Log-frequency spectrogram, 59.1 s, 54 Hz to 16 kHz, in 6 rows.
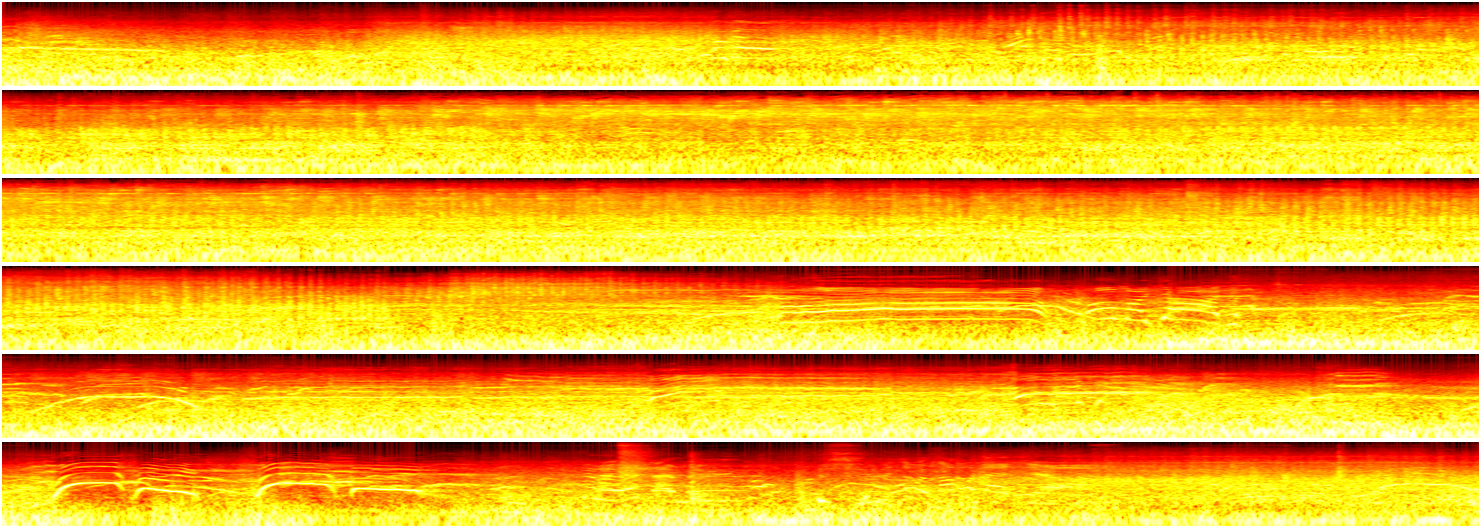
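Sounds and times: wheels rumbling on track: 0.0 - 59.0
wind noise: 0.0 - 59.0
lift chain clattering with clicks: 6.4 - 34.3.

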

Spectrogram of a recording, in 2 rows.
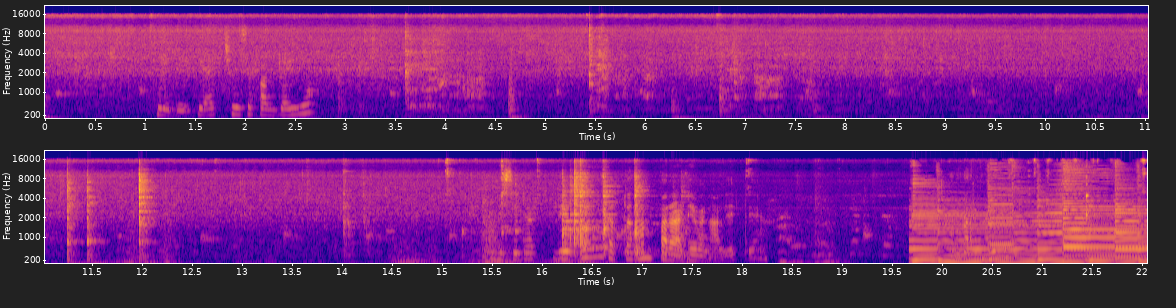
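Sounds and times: light sizzle: 0.0 - 18.3
spatula scraping frying pan: 2.7 - 8.7, 10.9 - 17.2.

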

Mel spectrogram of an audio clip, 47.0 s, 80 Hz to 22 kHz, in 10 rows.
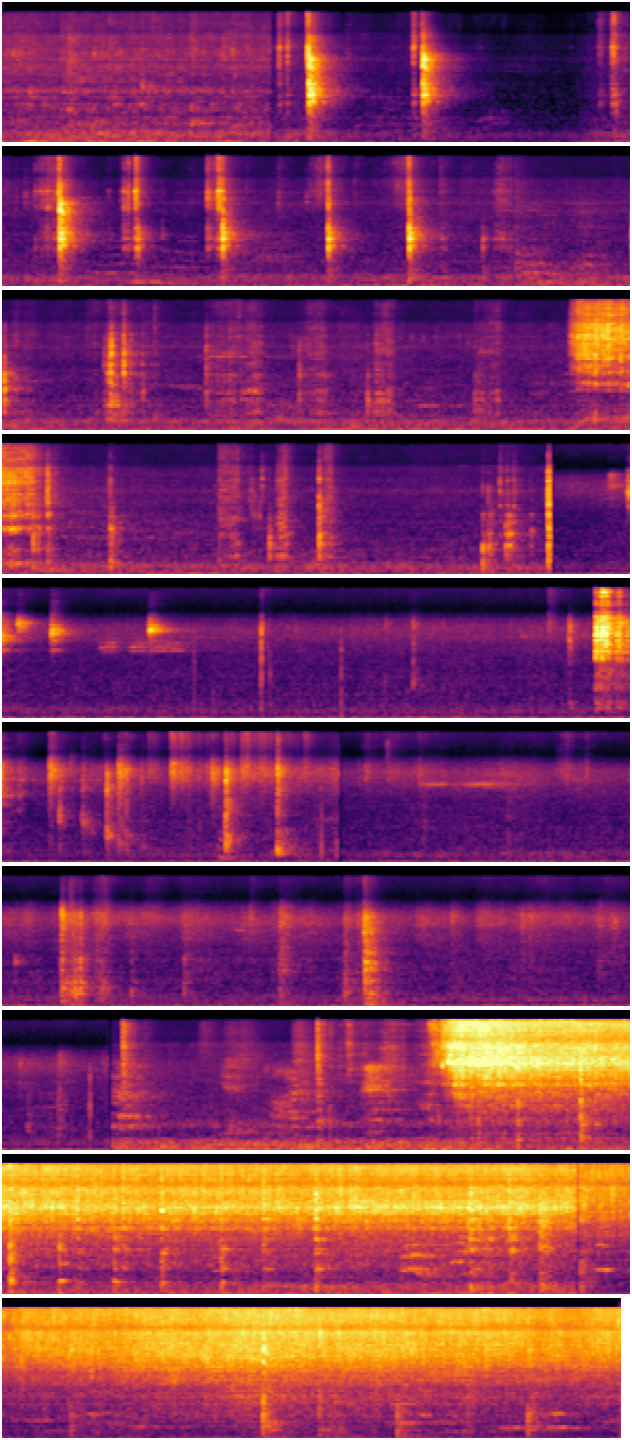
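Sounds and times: knife blade scraping board: 11.0 - 12.4.

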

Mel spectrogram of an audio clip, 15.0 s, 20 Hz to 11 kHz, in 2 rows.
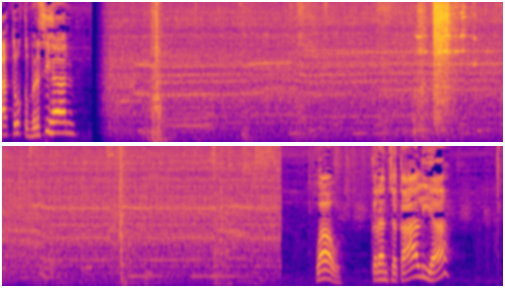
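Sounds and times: garbage truck running: 1.4 - 11.7
hydraulic arm lifting: 1.5 - 11.7
trash cart clattering: 1.5 - 11.7.

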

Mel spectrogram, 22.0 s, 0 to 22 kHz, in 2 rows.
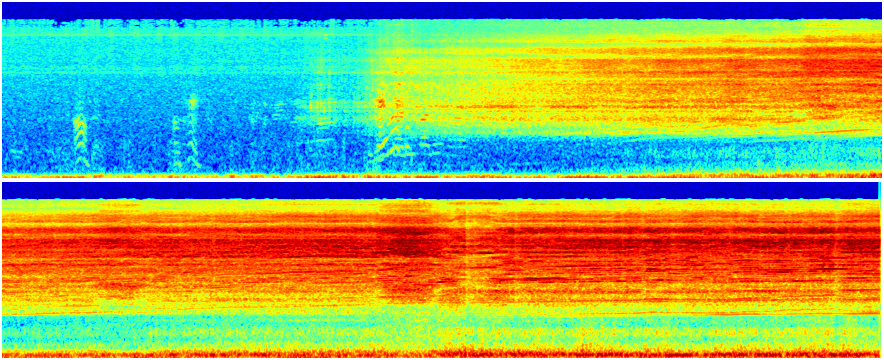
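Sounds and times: wind buffeting microphone: 0.8 - 21.9
zipline pulleys whirring on cable: 4.4 - 21.9.

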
